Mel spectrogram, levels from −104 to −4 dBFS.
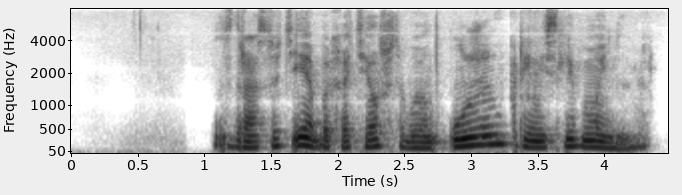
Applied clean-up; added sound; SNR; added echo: neural mask model Resemble Enhance denoiser.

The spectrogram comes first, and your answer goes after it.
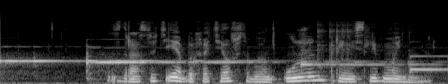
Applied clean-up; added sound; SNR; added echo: none; Piano; 5 dB; none.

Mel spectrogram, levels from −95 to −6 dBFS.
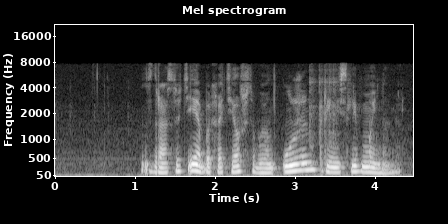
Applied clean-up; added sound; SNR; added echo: none; none; none; none.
